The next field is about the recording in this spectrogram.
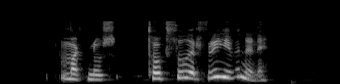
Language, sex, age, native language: Icelandic, female, 20-29, Icelandic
